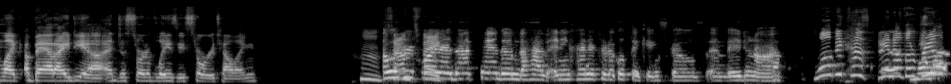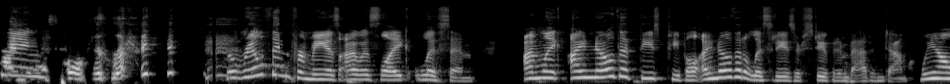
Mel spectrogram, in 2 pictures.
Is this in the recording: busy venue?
no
